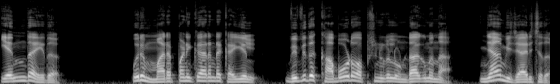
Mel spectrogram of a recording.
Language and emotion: Malayalam, angry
